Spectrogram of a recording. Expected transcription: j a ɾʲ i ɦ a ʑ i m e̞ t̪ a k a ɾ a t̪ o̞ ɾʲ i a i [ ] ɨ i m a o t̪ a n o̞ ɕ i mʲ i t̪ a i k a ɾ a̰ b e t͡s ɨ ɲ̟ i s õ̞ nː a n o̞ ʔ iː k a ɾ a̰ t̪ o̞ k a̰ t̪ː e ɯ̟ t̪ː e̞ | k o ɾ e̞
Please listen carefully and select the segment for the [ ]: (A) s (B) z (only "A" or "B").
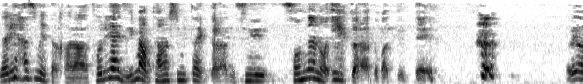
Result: B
